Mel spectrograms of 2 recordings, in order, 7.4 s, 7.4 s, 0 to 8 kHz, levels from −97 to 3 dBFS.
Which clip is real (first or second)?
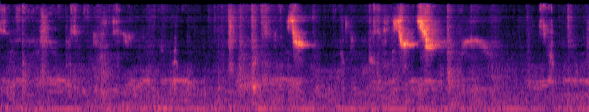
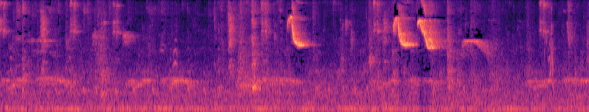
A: second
